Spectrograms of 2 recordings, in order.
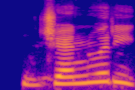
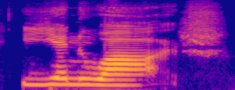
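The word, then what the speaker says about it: Januar: जैसे कि यहां पर आप एग्जांपल में देख सकते हो जनवरी को जर्मन में हम क्या बोलेंगे? दिस दिस इज़ नॉट जनवार इट्स यनार यनवार।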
